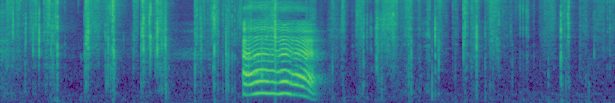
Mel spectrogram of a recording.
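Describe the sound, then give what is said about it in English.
Crackly paper tearing and crinkling in quick irregular bursts as a paper tube holding an Otter Pop frozen treat is opened, with a short sustained voiced sound partway through that slides down in pitch. “Got a paper tube.”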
